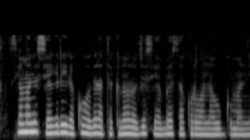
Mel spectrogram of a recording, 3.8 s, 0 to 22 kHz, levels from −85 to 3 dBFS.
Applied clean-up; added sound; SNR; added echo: none; none; none; none.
